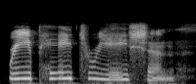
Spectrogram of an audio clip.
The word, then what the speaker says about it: repatriation: rep we we say we pronounce we stress this one so it's a re repatriation repatriation repatriation okay so what does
